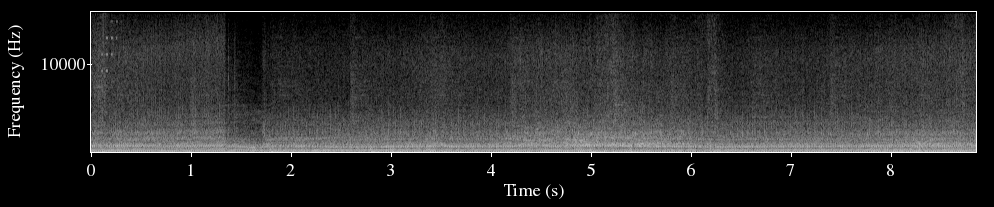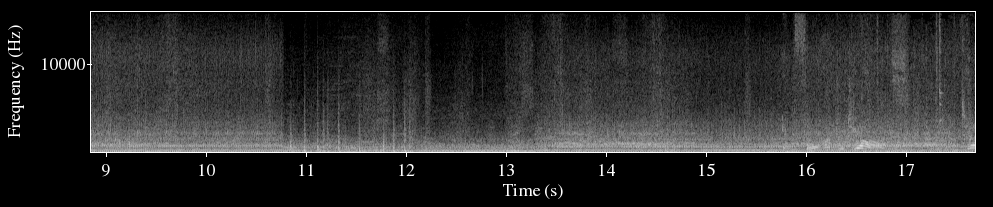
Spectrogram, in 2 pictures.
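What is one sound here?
A sports car engine roars steadily, with its pitch rising and falling as it shifts gears.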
